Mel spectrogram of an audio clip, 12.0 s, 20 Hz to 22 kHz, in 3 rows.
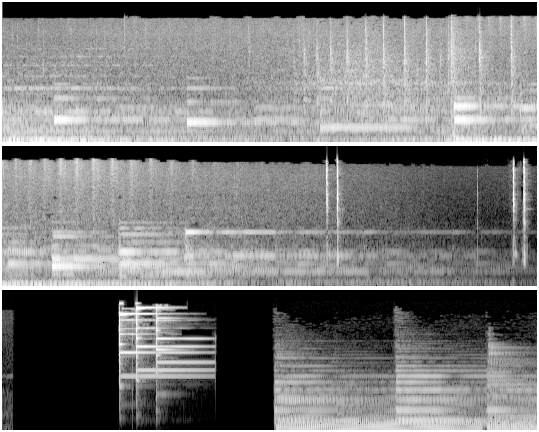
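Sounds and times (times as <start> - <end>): deep rumble: 0.0 - 5.7.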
